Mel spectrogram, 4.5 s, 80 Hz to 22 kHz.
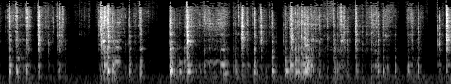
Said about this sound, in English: Put a couple ice cubes over into your cocktail shaker with your rye whiskey, bitter, and sugar mixture. And with your bar spoon, stir it 10 seconds or so.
